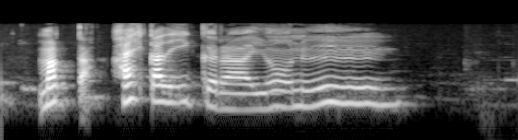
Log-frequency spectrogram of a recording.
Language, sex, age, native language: Icelandic, male, 18-19, Polish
